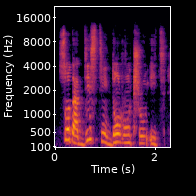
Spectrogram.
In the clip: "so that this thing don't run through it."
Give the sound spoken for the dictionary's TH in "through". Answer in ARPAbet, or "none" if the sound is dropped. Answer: T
